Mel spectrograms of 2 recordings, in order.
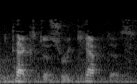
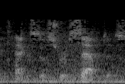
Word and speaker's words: Textus Receptus: In classical Latin, that C would be pronounced like a K, so Textus Receptus. But it's usually anglicized to say Textus Receptus.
